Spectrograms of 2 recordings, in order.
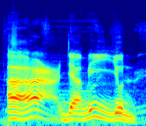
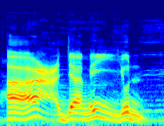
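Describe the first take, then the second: First: The second glottal stop is softened toward a vowel. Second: The same.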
